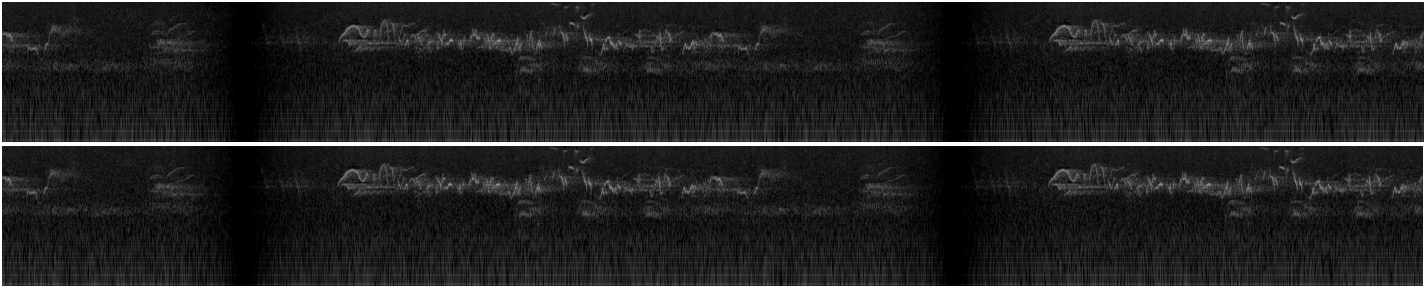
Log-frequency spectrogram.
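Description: A looped birdsong recording: the same phrase of quick chirps and trills, opening with a rising note, repeats about every seven seconds over a steady outdoor background. Each repeat is cut off by a brief dropout to silence.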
